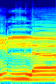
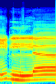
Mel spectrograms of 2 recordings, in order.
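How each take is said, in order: The two takes are said the same way.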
